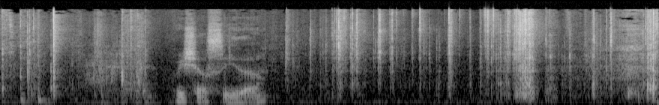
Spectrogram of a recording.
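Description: A foil wrapper crinkles in gloved hands.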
